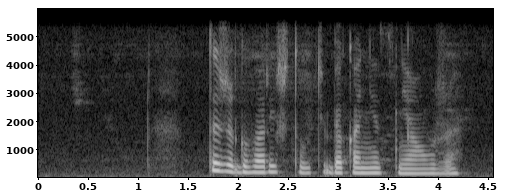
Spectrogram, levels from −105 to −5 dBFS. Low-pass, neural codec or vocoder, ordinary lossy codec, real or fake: 5.4 kHz; none; none; real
